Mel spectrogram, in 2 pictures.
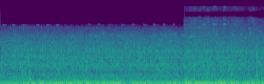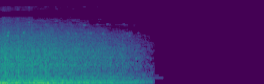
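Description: A tank engine rumbles and its tracks clank as it rolls past.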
